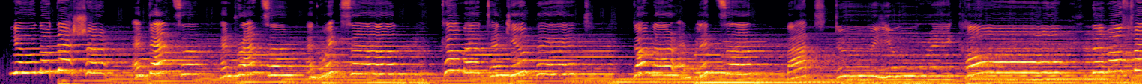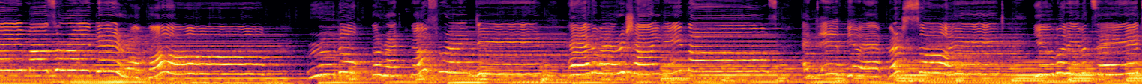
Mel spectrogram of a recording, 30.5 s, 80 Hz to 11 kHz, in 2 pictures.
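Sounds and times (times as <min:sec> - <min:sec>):
person singing: 0:00.1 - 0:30.4
organ: 0:00.8 - 0:30.4.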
